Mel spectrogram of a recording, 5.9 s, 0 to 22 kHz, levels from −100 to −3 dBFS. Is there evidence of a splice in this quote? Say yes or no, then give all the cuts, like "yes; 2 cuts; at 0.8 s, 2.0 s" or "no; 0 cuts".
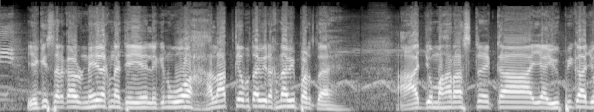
no; 0 cuts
